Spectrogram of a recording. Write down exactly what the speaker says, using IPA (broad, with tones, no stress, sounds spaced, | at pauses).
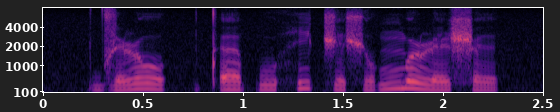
d͡z ə˩˧ ɭ o˦˨ | tʼ ɜ˨˩ p u˨˩ h i˦˨ t͡ʃ ə˨˩ ʃ o˩˧ ŋ͡m o˦˨ ɭ e˩˧ ʂ ɘ˨˩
